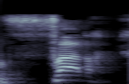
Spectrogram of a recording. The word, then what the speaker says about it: vark: So now, and you must be careful how you pronounce this, because you need to know Afrikaans. So they wrote there another V-A-R-K. Then they wrote U-P. So Fark. Fark means the pig. So another Fark up. Fark up. You see that? V-A-R-K.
